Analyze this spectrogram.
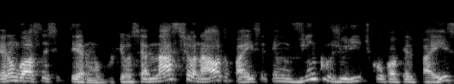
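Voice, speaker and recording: A man with a Brazilian accent talks at a fairly quick pace and a medium pitch. The sound is dry and close, with no echo. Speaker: lawyer and law professor. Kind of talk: online lecture. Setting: online event. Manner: fast.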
